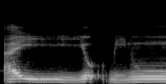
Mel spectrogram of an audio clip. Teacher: nunnya panjang dua harakat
